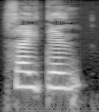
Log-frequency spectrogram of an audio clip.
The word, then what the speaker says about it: 祭典: 音读的时候读作“ 赛赛赛”，比如“ 祭典”“ 赛典”“ 赛典”“ 赛典”，写成日语汉字是“ 祭” 加字典的“ 典”，祭典。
